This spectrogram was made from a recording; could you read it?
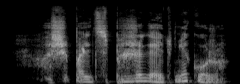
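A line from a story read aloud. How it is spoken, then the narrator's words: Whisper. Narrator (Russian): прошептал Клочков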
